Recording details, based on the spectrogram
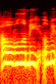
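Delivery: sweet, soothing, sugary coaxing voice, high and quick.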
